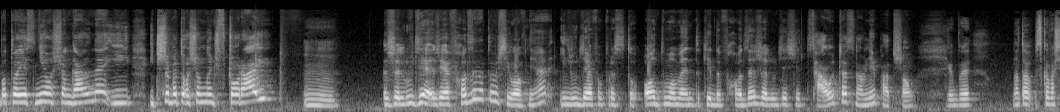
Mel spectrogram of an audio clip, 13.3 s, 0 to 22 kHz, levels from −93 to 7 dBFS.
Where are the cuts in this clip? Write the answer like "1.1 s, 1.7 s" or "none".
4.6 s, 11.8 s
